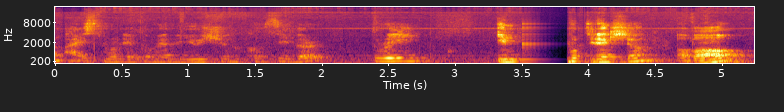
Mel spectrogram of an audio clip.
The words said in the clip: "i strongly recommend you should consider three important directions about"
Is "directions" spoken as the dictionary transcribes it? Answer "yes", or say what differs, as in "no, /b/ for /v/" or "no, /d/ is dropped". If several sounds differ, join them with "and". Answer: no, /z/ is dropped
